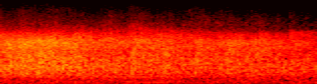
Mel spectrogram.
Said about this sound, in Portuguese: Dê uma linda salva de palmas para os meninos.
